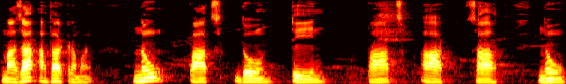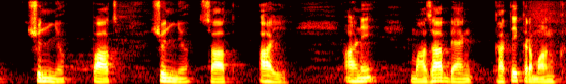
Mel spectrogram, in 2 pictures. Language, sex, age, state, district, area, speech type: Marathi, male, 60+, Maharashtra, Kolhapur, urban, read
